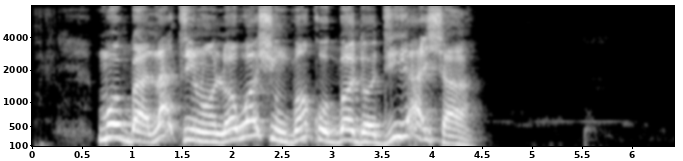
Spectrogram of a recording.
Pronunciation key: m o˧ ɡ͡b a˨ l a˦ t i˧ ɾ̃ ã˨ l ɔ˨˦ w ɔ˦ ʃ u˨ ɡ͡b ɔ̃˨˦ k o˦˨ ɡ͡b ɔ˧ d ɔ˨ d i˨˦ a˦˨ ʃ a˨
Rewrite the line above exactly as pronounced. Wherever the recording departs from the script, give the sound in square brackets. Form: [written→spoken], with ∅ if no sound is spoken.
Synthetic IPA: m o˧ ɡ͡b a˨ l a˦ t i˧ ɾ̃ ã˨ l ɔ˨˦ w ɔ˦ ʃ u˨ ɡ͡b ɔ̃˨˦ k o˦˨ ɡ͡b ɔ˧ d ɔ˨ d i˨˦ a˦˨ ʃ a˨

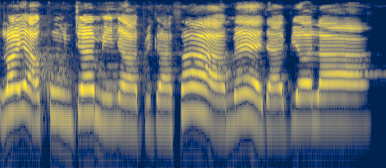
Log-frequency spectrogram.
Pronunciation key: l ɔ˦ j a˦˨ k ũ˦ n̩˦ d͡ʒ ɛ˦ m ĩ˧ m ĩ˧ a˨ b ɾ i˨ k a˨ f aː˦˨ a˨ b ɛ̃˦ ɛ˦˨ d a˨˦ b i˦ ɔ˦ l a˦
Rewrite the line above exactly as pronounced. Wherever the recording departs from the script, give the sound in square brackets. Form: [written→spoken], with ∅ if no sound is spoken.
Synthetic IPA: l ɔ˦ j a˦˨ k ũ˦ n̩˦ d͡ʒ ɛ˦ m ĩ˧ [m→n] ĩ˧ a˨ b ɾ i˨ [k→ɡ] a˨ f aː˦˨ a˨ [b→m] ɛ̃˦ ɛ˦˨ d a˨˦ b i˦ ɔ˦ l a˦

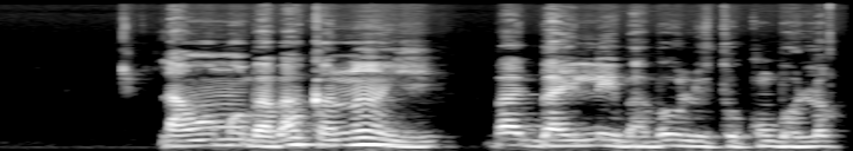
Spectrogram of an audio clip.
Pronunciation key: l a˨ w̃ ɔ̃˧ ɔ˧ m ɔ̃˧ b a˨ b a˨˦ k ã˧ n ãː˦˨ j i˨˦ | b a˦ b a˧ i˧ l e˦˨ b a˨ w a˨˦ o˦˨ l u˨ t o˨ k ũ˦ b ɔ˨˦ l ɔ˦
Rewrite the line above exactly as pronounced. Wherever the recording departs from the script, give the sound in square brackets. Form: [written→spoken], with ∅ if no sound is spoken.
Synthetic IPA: l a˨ w̃ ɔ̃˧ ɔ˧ m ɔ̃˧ b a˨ b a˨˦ k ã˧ n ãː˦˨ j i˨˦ | b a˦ [b→ɡ͡b] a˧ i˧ l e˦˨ b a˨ [w→b] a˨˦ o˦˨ l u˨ t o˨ k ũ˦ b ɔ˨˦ l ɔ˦

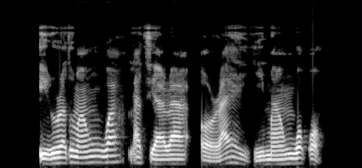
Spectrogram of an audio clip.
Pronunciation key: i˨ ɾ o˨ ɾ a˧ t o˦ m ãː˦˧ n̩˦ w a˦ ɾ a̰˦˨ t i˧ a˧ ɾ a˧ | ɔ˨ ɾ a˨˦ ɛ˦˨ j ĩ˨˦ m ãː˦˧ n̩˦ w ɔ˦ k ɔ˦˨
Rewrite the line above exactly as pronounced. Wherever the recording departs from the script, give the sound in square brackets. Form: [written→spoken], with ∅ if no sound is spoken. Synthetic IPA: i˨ ɾ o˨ ɾ a˧ t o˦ m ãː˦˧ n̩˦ w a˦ [ɾ→l] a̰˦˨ t i˧ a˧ ɾ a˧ | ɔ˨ ɾ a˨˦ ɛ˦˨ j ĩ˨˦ m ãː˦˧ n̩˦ w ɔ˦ [k→k͡p] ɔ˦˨

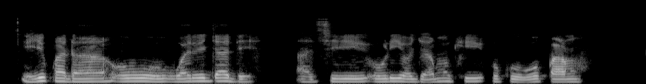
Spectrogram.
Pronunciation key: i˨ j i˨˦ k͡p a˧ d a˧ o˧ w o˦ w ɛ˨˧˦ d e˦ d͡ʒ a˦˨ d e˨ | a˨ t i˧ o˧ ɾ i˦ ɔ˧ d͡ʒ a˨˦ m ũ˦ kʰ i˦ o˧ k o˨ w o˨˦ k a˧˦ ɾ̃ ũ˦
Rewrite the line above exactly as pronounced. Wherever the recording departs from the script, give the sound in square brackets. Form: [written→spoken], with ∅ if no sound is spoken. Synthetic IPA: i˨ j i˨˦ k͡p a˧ d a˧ o˧ w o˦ w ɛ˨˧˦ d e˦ d͡ʒ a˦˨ d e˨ | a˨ t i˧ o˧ ɾ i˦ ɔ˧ d͡ʒ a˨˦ m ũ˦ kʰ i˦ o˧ k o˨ w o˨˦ [k→k͡p] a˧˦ ɾ̃ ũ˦

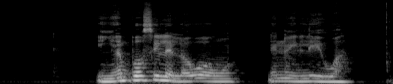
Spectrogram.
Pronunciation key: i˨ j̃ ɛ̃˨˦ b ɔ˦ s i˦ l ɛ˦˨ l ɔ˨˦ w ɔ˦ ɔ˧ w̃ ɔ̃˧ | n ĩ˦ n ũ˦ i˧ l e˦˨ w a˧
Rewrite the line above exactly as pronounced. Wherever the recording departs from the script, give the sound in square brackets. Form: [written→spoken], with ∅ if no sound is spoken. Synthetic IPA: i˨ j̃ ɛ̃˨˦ b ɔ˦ s i˦ l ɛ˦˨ l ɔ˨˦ w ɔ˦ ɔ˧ w̃ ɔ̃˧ | n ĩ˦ n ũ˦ i˧ l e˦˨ w a˧

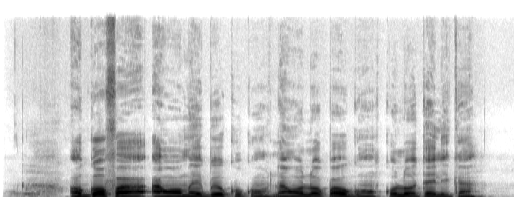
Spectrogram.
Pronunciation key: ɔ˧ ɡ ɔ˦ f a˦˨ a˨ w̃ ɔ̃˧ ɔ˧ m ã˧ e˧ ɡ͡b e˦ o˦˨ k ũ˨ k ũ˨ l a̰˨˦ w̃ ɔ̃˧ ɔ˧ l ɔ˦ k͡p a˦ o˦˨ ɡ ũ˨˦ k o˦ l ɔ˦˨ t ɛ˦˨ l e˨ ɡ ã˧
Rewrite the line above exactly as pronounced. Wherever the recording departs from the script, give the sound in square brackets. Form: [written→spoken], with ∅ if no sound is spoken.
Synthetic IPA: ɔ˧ ɡ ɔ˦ f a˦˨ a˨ w̃ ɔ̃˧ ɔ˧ m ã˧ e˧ ɡ͡b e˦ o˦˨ k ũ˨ k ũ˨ l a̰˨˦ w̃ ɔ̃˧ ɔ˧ l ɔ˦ k͡p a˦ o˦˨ ɡ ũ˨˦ k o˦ l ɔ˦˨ t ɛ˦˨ l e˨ [ɡ→k] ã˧

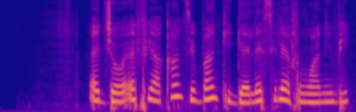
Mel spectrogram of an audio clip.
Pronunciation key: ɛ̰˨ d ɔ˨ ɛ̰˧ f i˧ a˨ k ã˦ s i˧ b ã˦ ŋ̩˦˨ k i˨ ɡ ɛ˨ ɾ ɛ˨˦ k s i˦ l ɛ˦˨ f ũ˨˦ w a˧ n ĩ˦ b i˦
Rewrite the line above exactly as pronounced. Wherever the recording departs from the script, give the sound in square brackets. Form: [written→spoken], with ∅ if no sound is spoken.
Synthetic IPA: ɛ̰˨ [d→d͡ʒ] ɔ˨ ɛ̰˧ f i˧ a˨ k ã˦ [s→t] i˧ b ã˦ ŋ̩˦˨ k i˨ ɡ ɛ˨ [ɾ→l] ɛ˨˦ [k→∅] s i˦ l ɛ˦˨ f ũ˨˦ w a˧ n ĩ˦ b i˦

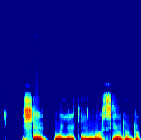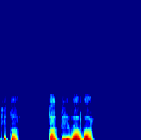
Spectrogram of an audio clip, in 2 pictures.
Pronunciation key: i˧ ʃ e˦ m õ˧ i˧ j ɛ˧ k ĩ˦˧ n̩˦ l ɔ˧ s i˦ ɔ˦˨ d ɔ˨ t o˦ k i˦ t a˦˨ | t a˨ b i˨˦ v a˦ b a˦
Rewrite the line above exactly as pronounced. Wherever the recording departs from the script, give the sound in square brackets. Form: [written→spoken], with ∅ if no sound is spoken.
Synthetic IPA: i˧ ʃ e˦ m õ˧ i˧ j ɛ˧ k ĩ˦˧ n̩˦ l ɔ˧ s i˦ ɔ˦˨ d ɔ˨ [t→d] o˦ k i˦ t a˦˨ | t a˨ b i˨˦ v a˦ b a˦

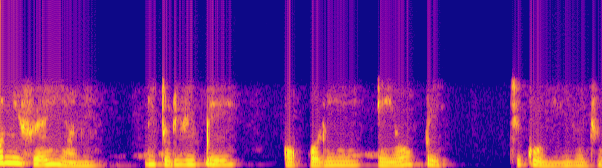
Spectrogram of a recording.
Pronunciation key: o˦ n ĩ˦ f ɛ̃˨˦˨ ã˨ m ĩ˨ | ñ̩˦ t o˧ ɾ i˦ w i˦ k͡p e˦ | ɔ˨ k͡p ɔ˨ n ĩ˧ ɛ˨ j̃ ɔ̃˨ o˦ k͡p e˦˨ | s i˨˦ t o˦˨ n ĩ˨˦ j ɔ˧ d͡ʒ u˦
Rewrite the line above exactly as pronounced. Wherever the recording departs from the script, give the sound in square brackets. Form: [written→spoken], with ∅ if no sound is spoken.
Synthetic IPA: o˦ n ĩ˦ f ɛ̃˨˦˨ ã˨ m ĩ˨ | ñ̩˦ t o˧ ɾ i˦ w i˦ k͡p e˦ | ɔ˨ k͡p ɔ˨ n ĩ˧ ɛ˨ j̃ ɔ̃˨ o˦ k͡p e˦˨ | [s→t] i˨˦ [t→k] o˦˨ n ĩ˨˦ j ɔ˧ d͡ʒ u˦

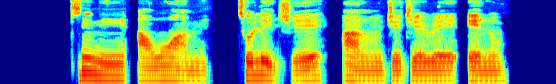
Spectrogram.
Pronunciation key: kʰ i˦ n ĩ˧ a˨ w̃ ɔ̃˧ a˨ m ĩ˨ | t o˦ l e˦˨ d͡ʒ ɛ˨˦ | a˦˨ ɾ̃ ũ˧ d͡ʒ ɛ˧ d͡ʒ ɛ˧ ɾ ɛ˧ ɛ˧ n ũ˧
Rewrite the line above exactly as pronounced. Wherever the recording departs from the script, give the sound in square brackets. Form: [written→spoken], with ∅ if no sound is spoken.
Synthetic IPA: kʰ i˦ n ĩ˧ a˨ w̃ ɔ̃˧ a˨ m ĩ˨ | t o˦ l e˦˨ d͡ʒ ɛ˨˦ | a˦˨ ɾ̃ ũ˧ d͡ʒ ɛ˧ d͡ʒ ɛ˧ ɾ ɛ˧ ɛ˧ n ũ˧

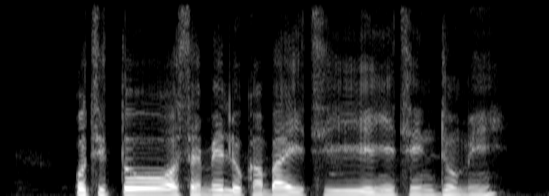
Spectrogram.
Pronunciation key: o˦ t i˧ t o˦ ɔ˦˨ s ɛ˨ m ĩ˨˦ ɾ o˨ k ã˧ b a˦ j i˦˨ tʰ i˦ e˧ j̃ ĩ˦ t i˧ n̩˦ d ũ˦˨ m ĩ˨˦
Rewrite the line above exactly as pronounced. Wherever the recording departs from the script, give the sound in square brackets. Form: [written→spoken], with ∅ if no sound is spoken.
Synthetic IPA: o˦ t i˧ t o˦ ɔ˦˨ s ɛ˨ m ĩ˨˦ [ɾ→l] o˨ k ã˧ b a˦ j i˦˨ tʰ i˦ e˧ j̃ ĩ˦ t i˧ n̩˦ d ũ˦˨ m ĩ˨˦

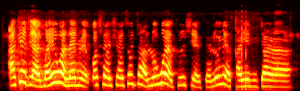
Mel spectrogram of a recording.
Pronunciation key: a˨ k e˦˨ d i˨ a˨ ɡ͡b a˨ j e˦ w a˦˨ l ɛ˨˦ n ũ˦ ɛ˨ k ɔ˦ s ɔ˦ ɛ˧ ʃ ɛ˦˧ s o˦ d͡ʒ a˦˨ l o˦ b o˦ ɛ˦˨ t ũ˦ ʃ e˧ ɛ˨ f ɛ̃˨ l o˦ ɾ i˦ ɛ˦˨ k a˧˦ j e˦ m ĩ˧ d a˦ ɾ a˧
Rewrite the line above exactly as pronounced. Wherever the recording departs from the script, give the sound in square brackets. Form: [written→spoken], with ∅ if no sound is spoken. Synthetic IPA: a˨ k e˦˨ d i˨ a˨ ɡ͡b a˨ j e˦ w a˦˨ l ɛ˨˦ n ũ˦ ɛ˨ k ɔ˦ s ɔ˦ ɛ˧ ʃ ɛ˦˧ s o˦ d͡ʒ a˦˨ l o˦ [b→w] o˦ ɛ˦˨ t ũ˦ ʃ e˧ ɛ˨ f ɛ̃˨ l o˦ ɾ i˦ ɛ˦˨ k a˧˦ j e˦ [m→n] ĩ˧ [d→d͡ʒ] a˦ ɾ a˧

